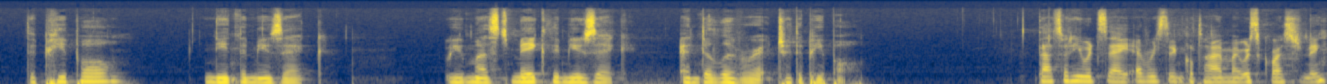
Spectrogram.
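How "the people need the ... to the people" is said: low, grave, solemn, very serious declaration. Retelling a friend's stock answer whenever he was questioned: retelling a very serious remark. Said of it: "he would say in a very serious voice".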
